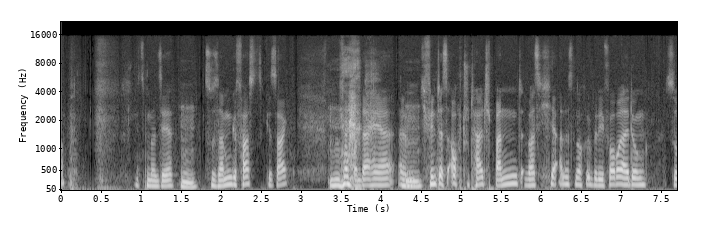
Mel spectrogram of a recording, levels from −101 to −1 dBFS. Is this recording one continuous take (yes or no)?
no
